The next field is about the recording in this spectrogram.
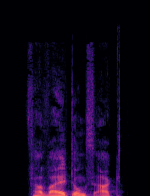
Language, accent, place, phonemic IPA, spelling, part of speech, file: German, Germany, Berlin, /fɛɐ̯ˈvaltʊŋsˌʔakt/, Verwaltungsakt, noun, De-Verwaltungsakt.ogg
- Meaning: administrative act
